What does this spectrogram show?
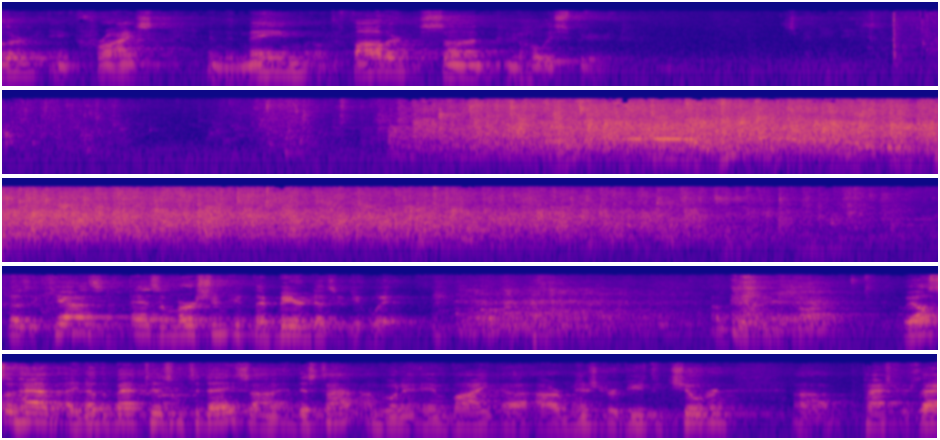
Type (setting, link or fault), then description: setting, large echoing room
